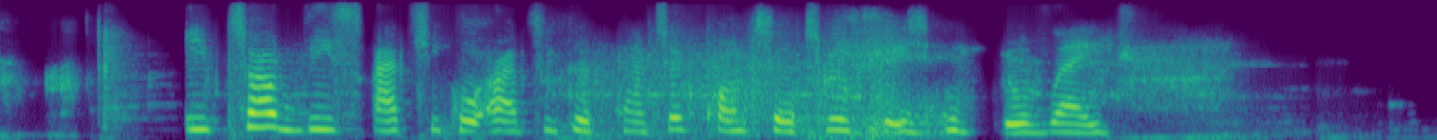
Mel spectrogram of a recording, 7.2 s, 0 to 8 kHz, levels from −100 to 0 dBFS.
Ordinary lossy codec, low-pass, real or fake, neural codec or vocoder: none; 7.2 kHz; fake; codec, 16 kHz, 1 kbps, X-Codec, HuBERT features, trained on balanced general audio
